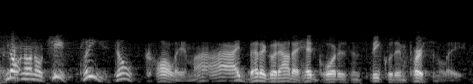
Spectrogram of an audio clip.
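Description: Earnest, persuasive reporter, 1940s radio drama. Animated, slightly high, emphatic; thin vintage recording. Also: male voice, quick pace, breathy edge, narrow, tinny audio, heavily acted. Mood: exasperated, persuasive. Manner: reasoning, emphatic. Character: earnest, level-headed, persuasive newspaper reporter, adult man. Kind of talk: 1940s radio serial acting.

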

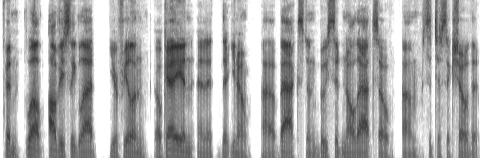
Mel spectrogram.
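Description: A middle-aged man hosts a casual podcast, his voice sitting on the low side. He chats in a friendly, teasing way, padding his talk with hesitant fillers. The recording is dry and close. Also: steady tone, moderate pace, hardly any pauses, a bit bright, no room sound. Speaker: podcast host.

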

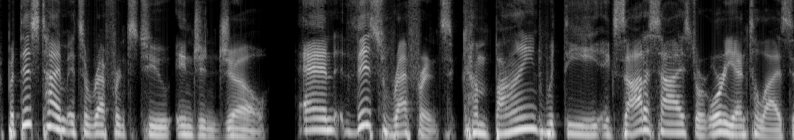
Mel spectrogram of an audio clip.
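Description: Animated male podcast co-host, dry close sound. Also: medium pitch, dry recording. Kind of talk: literary discussion, conversational analysis.

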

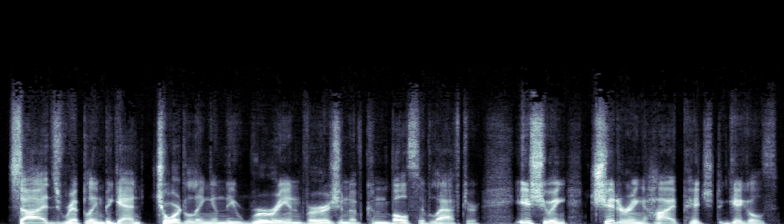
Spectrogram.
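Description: Guy reading a novel out loud, kinda low voice, really dry sound, no room. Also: dry recording. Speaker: audiobook narrator. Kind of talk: scripted fiction narration with character voices.

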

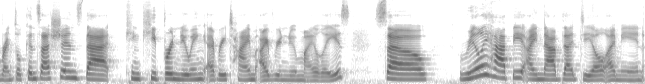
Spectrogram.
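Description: Raspy, bright-voiced young woman. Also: fairly high pitch. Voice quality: raspy, sometimes croaky. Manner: candid, chatty, with fillers. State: hoarse from acid reflux. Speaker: podcast host. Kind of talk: solo podcast monologue.

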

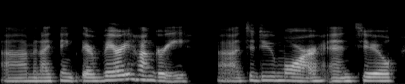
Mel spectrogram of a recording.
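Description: A woman head coach answers interview questions in a low, measured voice with some fillers. Her audio sounds dull and lo-fi. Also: steady tone, fairly bright tone. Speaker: head softball coach, guest.

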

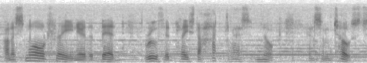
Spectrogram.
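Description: An actor playing a weary, guarded fugitive in a 1940s noir radio drama, speaking in a halting, understated way. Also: male voice, fairly low pitch, over loud music, natural voice. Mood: weary, reflective. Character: weary, guarded man on the run, feeling his way. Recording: muffled 1940s radio recording.

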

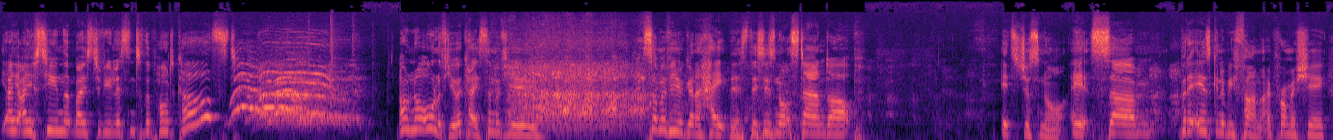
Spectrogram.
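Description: A woman hosting a live podcast on a theatre stage, joking and swearing with the audience. She is croaky from a cold. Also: fairly high pitch, expressive, moderate pace, pauses often, darkish tone. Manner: self-deprecating, jokey, sweary. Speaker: podcast host.

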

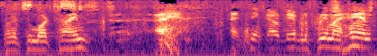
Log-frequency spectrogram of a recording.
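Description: An actor playing a dashing heroic Western caballero, calm and formal, in 1940s radio acting, on a dull old radio recording with hiss. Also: male voice, on the high side, close to an everyday voice. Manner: formal, measured English.

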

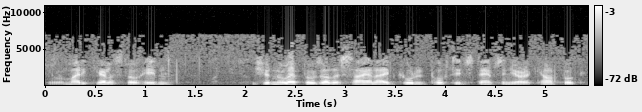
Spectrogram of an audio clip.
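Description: A very low-voiced police detective takes charge, calm and shrewd. He is gruff and wry in the old 1930s radio drama manner, on a muffled vintage broadcast recording. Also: fast talker. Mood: wry, stern.

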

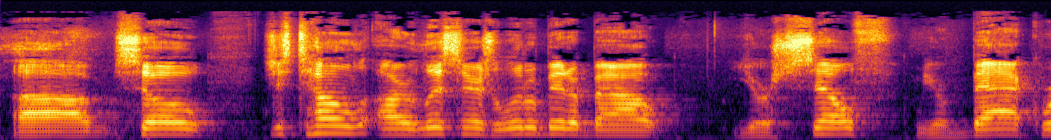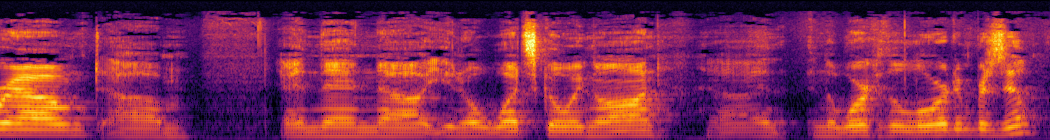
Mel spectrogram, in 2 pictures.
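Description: A man hosting a podcast interview, hesitant, with many pauses and fillers. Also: a little high. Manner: hesitant, many ums and uhs. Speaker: podcast host.

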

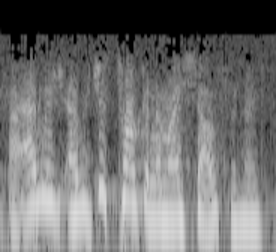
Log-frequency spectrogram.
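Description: An actor playing a bumbling, henpecked middle-aged working-class husband in 1940s radio comedy style, stammering and exasperated. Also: male voice, high-pitched, fast talker, darkish tone, close to an everyday voice. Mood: nervous, flattering. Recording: muffled, noisy old radio recording.

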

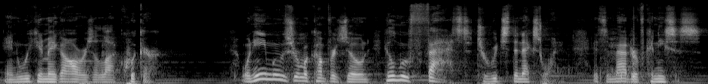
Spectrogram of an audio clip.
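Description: A man's voice: mid-range voice, lively intonation, a little fast, lightly acted. A man plays a self-assured federal investigator in a sci-fi drama. His mid-range voice is wry and teasing. It rings in a reverberant space, with music faintly behind. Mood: focused, confident. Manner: playful, sardonic banter. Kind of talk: science fiction audio drama acting.

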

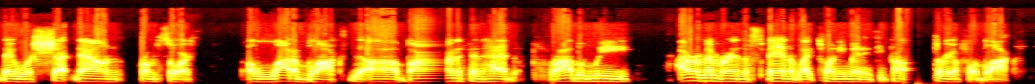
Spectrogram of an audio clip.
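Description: A man co-hosting a sports podcast, talking through a soccer game casually in a halting, measured way that repeats words. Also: deep voice. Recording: roomy, thin phone-like call audio.

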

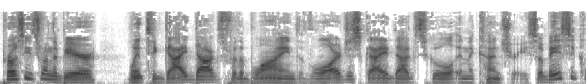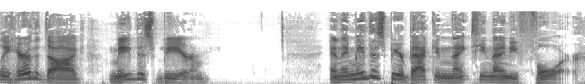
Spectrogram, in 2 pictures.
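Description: A man talking casually on a podcast. His pitch rises and falls a lot, and he rambles through a news story with plenty of "uh"s. The sound is dry and close, with no room echo. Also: big pitch swings, moderate pace, a bit bright. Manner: rambling, hesitant, reads news aloud. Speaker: podcast co-host. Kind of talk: casual chat.

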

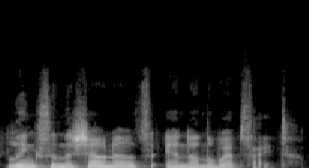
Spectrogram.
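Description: A woman's voice: fairly high pitch, expressive, brisk. A woman hosting a podcast, reading scripted history narration in a wry, emphatic way. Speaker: podcast host.

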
